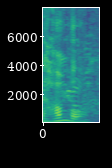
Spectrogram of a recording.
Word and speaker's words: Humble: You don't say the H. I've always said humble.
